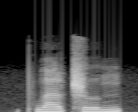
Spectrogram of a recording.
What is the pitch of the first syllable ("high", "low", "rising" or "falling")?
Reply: low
